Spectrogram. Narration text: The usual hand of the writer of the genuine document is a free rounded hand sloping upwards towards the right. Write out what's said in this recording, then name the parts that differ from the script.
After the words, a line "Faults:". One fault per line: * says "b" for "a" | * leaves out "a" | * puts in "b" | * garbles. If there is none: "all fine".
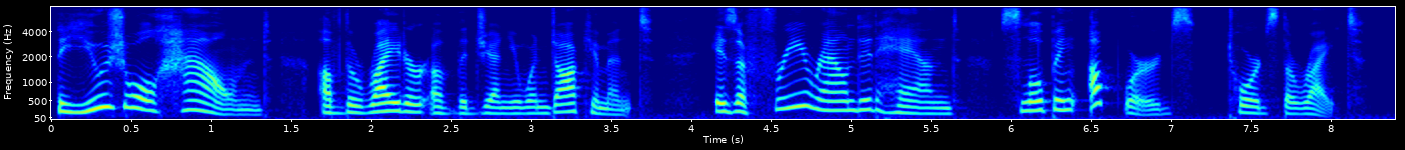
The usual hound of the writer of the genuine document is a free rounded hand sloping upwards towards the right.
Faults:
* says "hound" for "hand"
